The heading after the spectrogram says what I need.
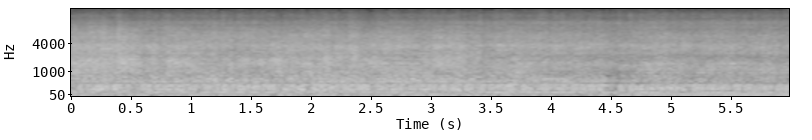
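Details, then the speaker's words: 1970 Ford Mustang Mach 1 V8 just rebuilt with new cam, during break-in attempt: loud, rough idle with heavy uneven low thump from the bottom end; rod bearing knock, loose rod bearing later found. "we just can't get the freaking thing to run right it's just doing all kind of crazy stuff it's got a tap in the bottom end or somewhe"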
